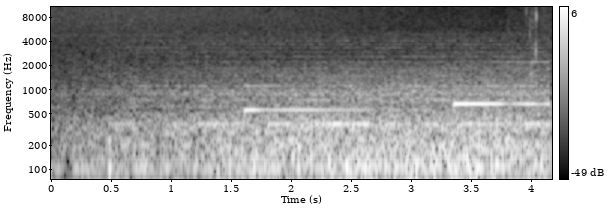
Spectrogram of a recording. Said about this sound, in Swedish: Vi åker bil längs vägen mellan Jokkmokk och Kobdalis.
